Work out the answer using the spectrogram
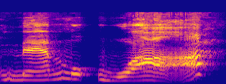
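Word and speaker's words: Memwah: And so you're also doing a little side project these days and it's a podcast and it's called it's pronounced me wa m e m e m w a h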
